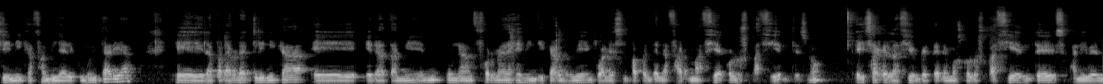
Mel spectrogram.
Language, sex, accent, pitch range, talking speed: Spanish, male, Spanish, 85-90 Hz, 205 wpm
